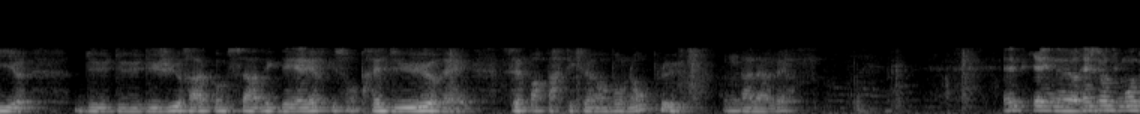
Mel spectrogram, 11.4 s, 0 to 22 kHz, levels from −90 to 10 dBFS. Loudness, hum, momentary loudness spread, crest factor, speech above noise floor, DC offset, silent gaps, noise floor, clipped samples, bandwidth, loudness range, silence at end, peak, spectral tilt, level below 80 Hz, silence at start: -41 LUFS; none; 23 LU; 18 dB; 27 dB; under 0.1%; none; -67 dBFS; under 0.1%; 4 kHz; 10 LU; 0 s; -22 dBFS; -7.5 dB/octave; -74 dBFS; 0 s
